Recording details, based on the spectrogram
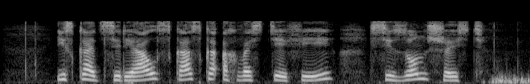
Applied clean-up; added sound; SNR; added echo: none; none; none; none.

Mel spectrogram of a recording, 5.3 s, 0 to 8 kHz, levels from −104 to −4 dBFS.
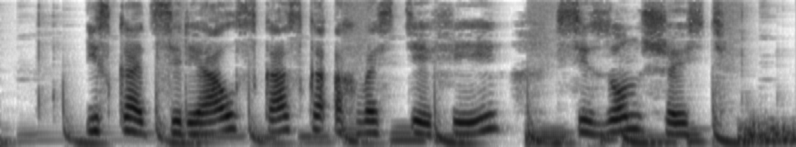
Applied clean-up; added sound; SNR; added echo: classical method log-MMSE.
